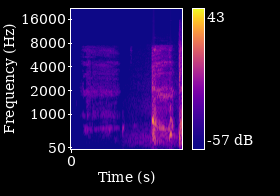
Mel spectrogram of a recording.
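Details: A faint hum, then a single sharp, harsh cough burst followed by a second short burst during Minecraft gameplay commentary; a plain cough.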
